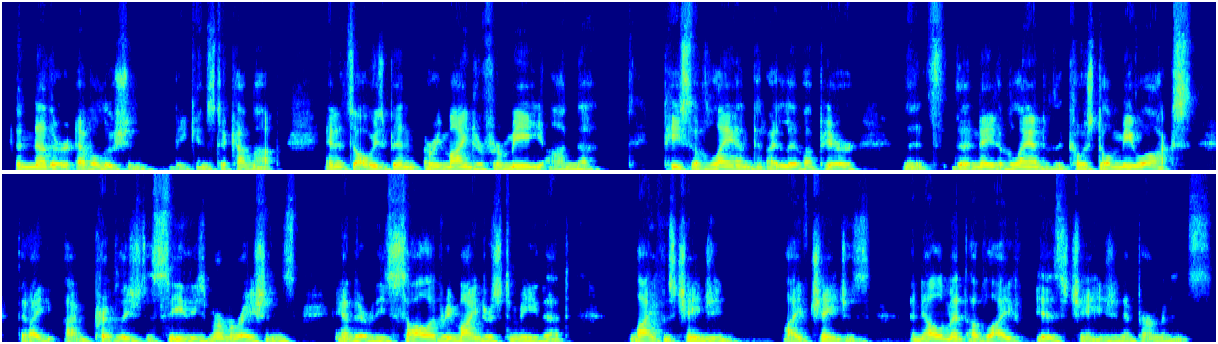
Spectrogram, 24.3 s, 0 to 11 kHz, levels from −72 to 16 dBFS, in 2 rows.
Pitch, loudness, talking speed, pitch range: 125 Hz, -21 LUFS, 155 wpm, 120-130 Hz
